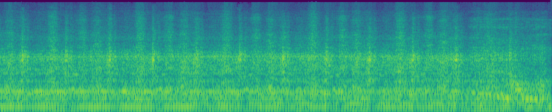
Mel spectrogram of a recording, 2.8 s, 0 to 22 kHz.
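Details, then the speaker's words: 1940 Chevy Dubl Duti six-cylinder, first crank after about 80 years sitting, in neutral: quick, even chuffing with regular compression pulses and no knocks; turns over freely, no fuel smell yet. "sounds like it's turning over pretty good are there any knocks or anything that yeah sounds like it's scary you can tell it's moving all around pretty good too"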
